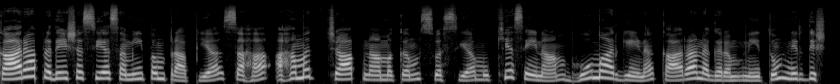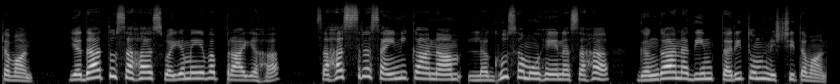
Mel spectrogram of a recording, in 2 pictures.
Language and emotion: Sanskrit, neutral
